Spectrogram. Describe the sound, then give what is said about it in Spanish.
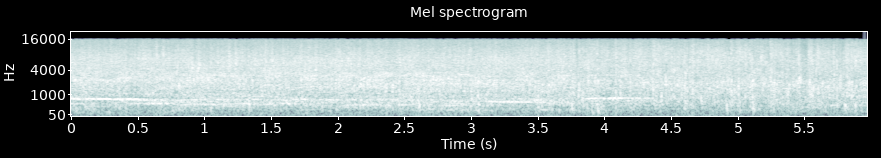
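A crowd applauds the first contestants of a contest, steadily and loudly for the whole stretch, a dense wash of clapping with faint cheering mixed in and a few brief tonal notes underneath. “Un aplauso está para bien, nuestros primeros concursantes.”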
